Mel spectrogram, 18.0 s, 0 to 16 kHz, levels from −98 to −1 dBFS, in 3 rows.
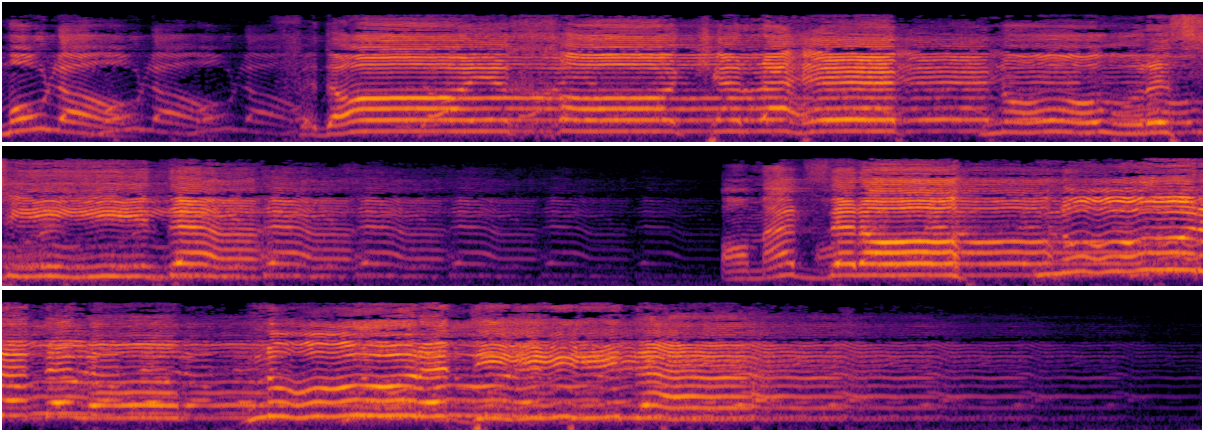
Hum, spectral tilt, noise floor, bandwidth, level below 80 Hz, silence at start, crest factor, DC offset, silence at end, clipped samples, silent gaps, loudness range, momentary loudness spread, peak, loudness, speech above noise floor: none; 0.5 dB/octave; -67 dBFS; 12 kHz; -62 dBFS; 0 s; 18 dB; under 0.1%; 1.2 s; under 0.1%; none; 7 LU; 18 LU; -8 dBFS; -24 LUFS; 41 dB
